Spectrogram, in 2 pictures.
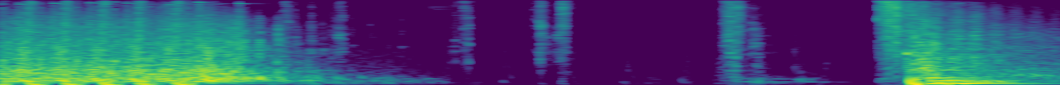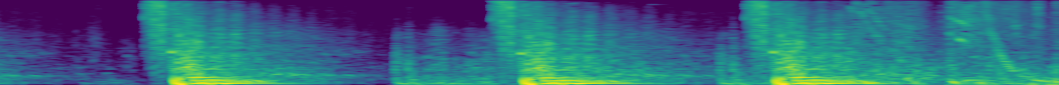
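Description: Gunshots boom in loud, quick bursts.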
